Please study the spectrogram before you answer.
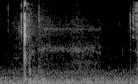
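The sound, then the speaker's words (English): Buckling spring keyboard key being pressed, giving two crisp, sharp clicks spaced about a second apart, each brief and bright with a short snap, separated by near silence. “But in this keyboard, that's what it's supposed to do. When it springs sideways, this little hip check, it closes the switch and the key is typed.”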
